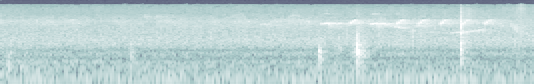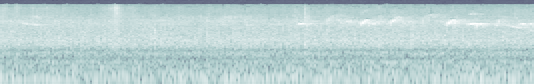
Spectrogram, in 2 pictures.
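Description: Faint bird chirping in the background: two quick runs of short, high chirps, one a few seconds in and one near the end. A few soft knocks from the shoe and box being handled, the loudest about three and a half seconds in.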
